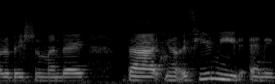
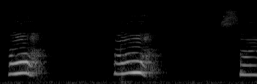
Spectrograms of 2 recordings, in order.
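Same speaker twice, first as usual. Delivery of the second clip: high, loud, tearful "oh, son"; crying out in mock tears; tearful aww; 6 dB louder, slower than usual. Mom overcome by her son's sweet apology, tearful.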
